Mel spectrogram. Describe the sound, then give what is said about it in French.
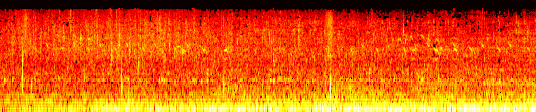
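Water runs without pause into eight sinks: a steady, dense splashing rush that holds at an even level throughout, with no voices. “vous découvrez huit éviers dans lesquelles l'eau ne cesse de couler.”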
